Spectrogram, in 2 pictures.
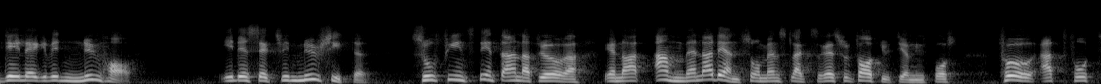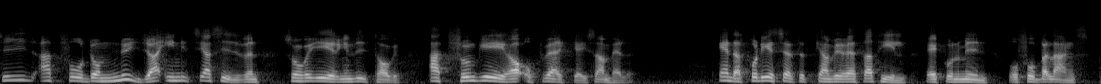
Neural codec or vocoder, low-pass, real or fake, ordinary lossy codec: codec, 16 kHz, about 1 kbps, DyCAST, with the encoder's durations; 7.2 kHz; fake; none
